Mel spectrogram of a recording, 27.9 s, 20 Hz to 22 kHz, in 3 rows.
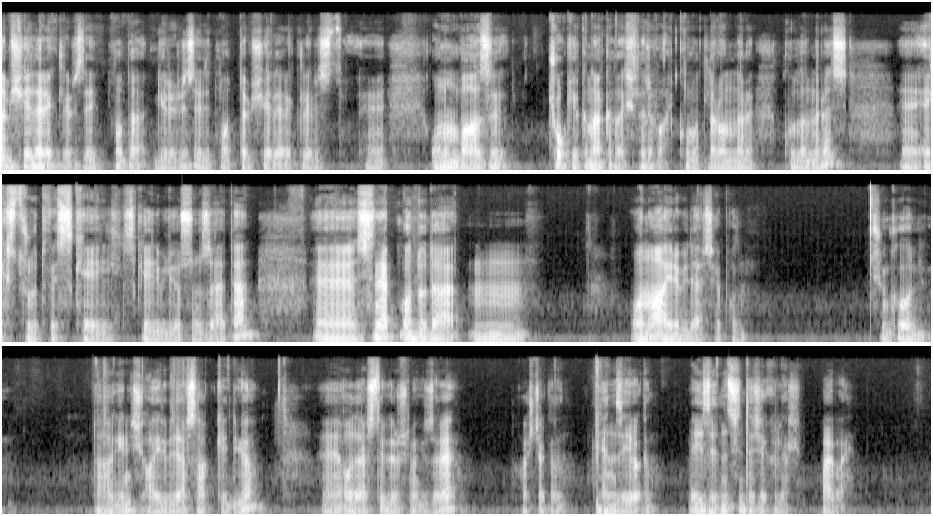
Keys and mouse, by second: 27.1 middle click.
